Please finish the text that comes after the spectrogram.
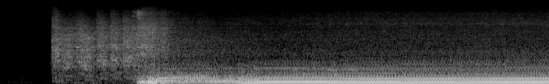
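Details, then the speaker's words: Nissan 370Z, cold start just after fitting the NISMO exhaust and 1320 performance test pipes; starter whirrs, engine catches, revs once, then settles into a deep, smooth idle with no rattles; same sound, a little louder; normal. "That sounds absolutely incredible. It's like the same sound, but A little louder. I'm stoked."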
